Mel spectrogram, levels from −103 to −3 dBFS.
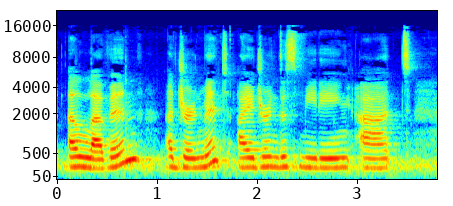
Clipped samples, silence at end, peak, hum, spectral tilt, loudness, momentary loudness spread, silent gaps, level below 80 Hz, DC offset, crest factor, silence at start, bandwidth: under 0.1%; 0 s; -4 dBFS; none; -4.5 dB/octave; -21 LUFS; 9 LU; none; -60 dBFS; under 0.1%; 18 dB; 0 s; 15 kHz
